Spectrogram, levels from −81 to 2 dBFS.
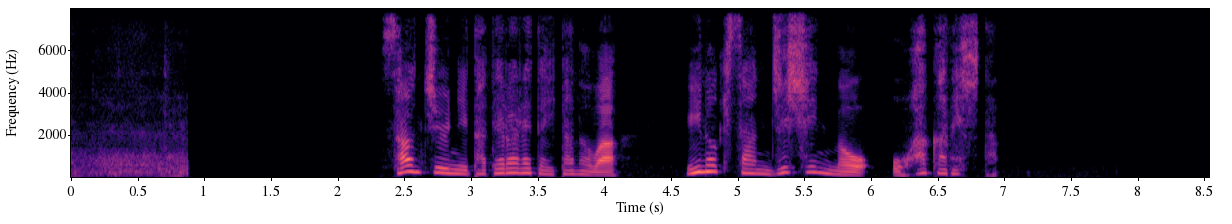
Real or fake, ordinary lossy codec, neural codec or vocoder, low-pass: fake; none; codec, 16 kHz, 4 kbps, X-Codec, WavLM features, trained on Multilingual LibriSpeech; none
